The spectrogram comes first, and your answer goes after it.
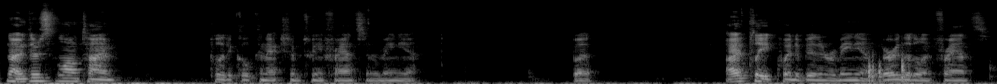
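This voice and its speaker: A man's voice: sits low, normal speed, long pauses, fairly bright tone. A man streaming his chess games, chatting casually with viewers and teasing his opponent while he thinks about his moves. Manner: teasing, mock-scolding the opponent. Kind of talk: casual live-stream commentary.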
